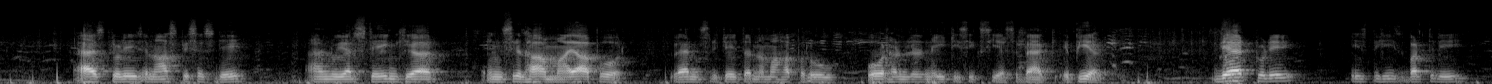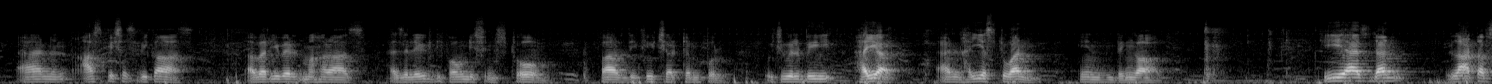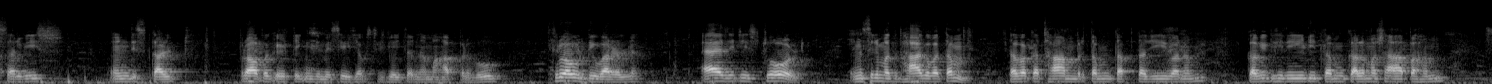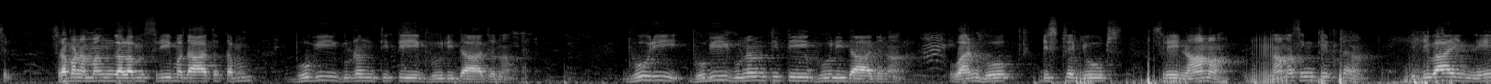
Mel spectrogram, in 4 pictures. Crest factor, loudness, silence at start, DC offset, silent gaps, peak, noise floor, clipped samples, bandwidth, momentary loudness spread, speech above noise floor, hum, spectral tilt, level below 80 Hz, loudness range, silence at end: 22 dB; -25 LUFS; 0.05 s; under 0.1%; none; -4 dBFS; -49 dBFS; under 0.1%; 14 kHz; 18 LU; 25 dB; none; -7 dB/octave; -44 dBFS; 5 LU; 0 s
